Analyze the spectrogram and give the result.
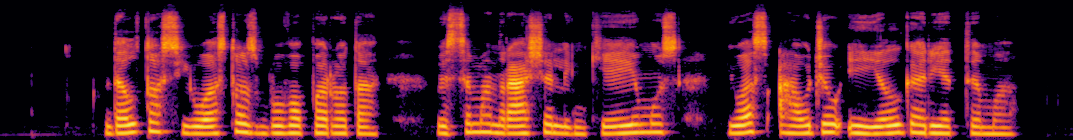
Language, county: Lithuanian, Vilnius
